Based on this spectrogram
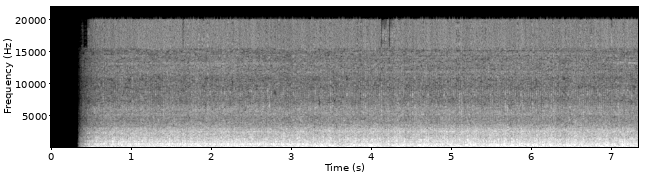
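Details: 1999 BMW 540i V8: rough idle with an uneven, lumpy beat, the steady rhythm wavering instead of running smooth.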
